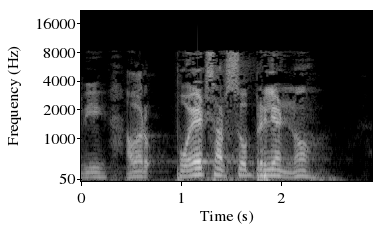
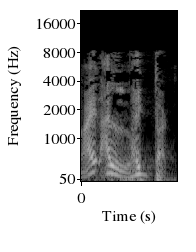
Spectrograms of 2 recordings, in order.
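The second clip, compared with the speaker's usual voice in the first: ordinary talk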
